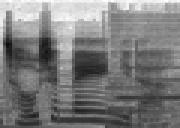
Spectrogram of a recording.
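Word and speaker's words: 周炫美: 주현미의 중국어 발음은 저우셴메이입니다.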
